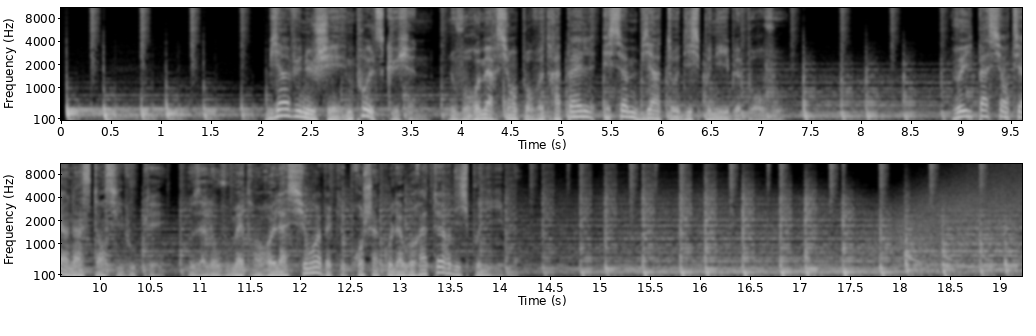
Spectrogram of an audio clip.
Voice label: french ivr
